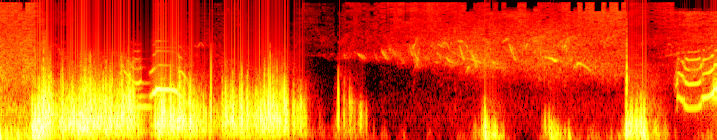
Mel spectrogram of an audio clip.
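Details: Southern screamer (Chauna torquata), a large waterbird of wetlands, flooded and rural areas of South America, giving loud, harsh trumpeting screams, a long run of blaring notes followed by four shorter honks spaced under a second apart.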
